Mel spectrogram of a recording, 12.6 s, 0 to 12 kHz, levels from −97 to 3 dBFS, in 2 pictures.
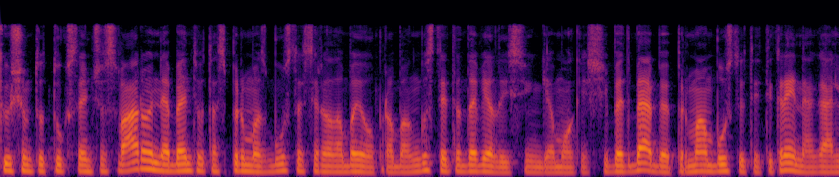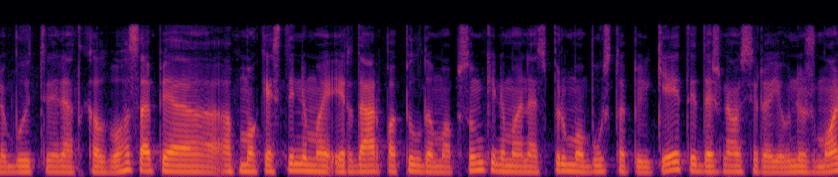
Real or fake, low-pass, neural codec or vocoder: real; 7.2 kHz; none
